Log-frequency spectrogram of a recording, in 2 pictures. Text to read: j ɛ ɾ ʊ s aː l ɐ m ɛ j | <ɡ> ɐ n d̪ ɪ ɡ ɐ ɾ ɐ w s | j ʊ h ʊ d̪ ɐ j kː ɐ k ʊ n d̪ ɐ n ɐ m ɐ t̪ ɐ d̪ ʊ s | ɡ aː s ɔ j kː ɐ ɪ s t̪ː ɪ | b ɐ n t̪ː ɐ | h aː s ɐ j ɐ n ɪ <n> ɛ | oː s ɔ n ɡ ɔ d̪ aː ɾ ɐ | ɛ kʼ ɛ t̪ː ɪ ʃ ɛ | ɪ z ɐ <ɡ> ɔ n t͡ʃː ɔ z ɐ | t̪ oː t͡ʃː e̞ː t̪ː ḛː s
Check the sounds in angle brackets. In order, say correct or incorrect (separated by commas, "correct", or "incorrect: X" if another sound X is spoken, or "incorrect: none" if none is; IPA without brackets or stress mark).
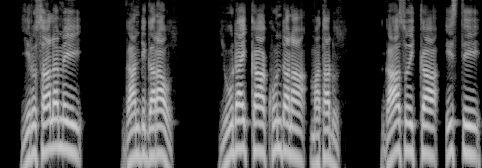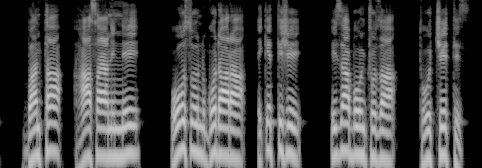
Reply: correct, incorrect: nː, incorrect: b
